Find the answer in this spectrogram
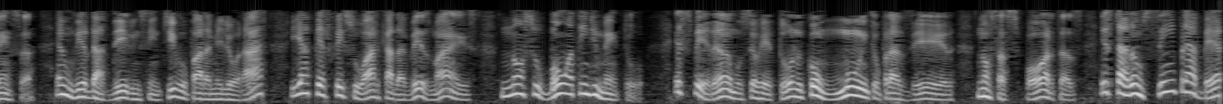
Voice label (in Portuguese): CLIENTE ADVOGADA, masc; Profissionais; Telemensagens 2017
